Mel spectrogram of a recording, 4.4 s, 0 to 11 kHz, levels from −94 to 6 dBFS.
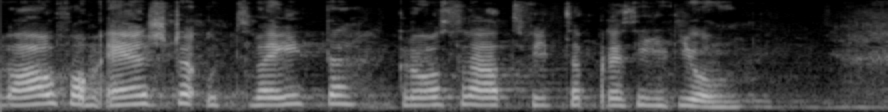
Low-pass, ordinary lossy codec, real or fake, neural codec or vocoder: none; none; fake; vocoder, 22.05 kHz, 80 mel bands, HiFi-GAN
